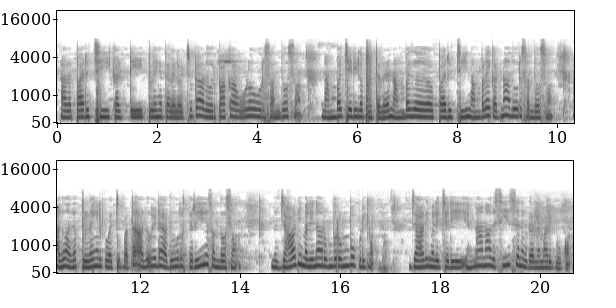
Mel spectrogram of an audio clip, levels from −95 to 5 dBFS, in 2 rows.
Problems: none marked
